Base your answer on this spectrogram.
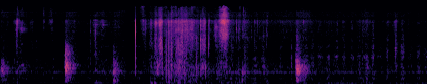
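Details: Liza, a female Alaskan Malamute, panting and snuffling on a bed indoors while testing her new donkey toy; soft breathy bursts, several sharper squeaks or thumps around one and six seconds, rustling between.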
